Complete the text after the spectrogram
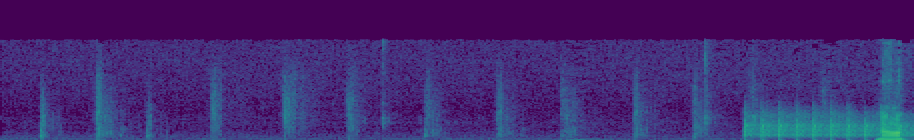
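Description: Footsteps rustle through tall grass at a steady pace.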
